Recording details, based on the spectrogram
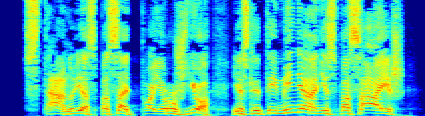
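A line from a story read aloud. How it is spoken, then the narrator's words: Wailing. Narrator (Russian): вопил Ларри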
